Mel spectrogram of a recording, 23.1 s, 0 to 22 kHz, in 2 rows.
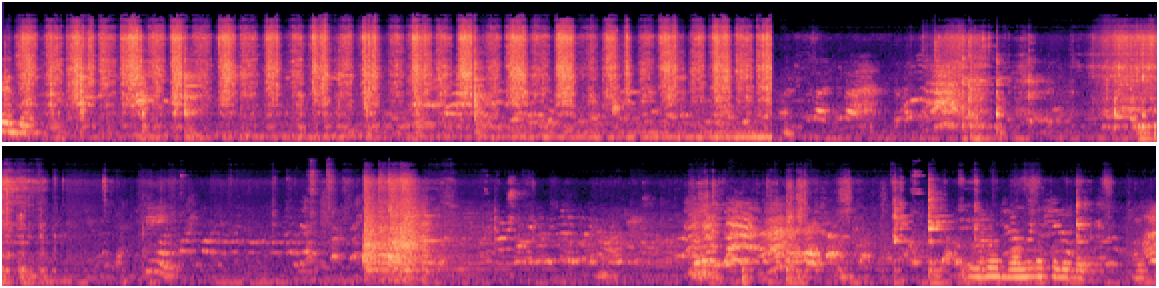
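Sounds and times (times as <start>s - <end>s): coconut rasping on a metal grater: 0.0s - 7.8s, 10.9s - 12.0s
soft scraping: 0.0s - 7.8s, 9.2s - 12.4s.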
